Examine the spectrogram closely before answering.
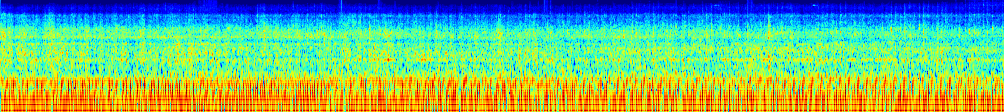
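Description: Motorcycle engine running at a steady cruise while riding along, with even road and wind noise.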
